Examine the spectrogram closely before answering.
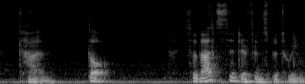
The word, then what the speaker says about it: canto: And that makes the word different from canto which is song as well where the stress syllable is can. canto canto.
